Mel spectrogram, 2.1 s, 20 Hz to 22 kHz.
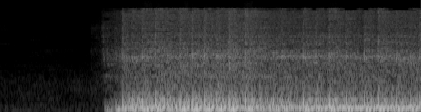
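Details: RBC411 two-stroke brush cutter, after straightening the blade tip bent by hitting a stone that caused shaking: steady even buzz with a rough low drone, no knocking or rattle; normal running.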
